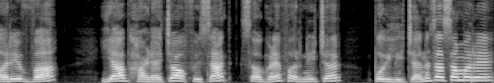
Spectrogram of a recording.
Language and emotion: Goan Konkani, surprised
